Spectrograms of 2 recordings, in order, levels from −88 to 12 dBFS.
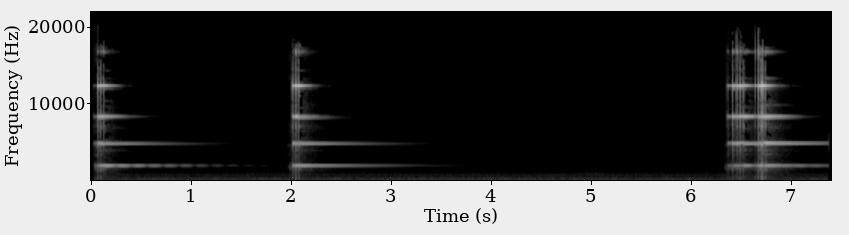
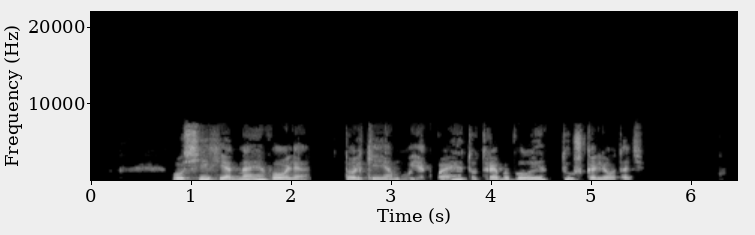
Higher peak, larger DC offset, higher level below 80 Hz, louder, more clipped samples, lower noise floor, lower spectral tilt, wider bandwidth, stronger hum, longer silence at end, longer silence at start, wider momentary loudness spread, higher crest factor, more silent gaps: about the same, -4 dBFS vs -2 dBFS; neither; second, -76 dBFS vs -56 dBFS; about the same, -21 LUFS vs -19 LUFS; neither; first, -72 dBFS vs -47 dBFS; second, 4.5 dB/octave vs -5 dB/octave; first, 19.5 kHz vs 7.8 kHz; neither; second, 0.1 s vs 0.95 s; second, 0.05 s vs 0.85 s; first, 24 LU vs 10 LU; first, 26 dB vs 18 dB; second, none vs 2.21-2.54 s, 3.43-3.47 s, 4.62-4.71 s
